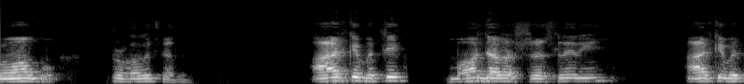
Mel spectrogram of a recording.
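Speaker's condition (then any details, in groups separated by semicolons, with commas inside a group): Cerebral palsy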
